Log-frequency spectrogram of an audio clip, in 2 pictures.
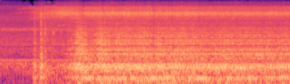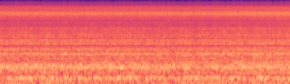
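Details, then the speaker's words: Carrier gas furnace in the basement serving the first floor, heat startup: soft click and whoosh of ignition, blower fan on about five seconds later, steady rushing airflow hum settling evenly; normal startup. "maybe about five seconds ago the what he call it the blower fan turned on there you go basin or first floor one started right up"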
